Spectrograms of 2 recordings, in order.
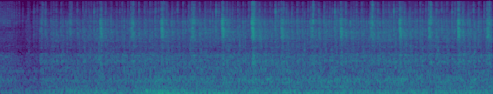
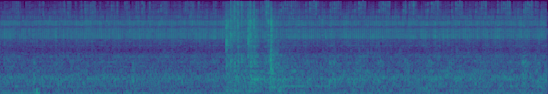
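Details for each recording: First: Bicycle rear derailleur being adjusted, H-limit screw tightened half a turn: quick, even ticking rasp while pedaling, excessive noise as the chain rubs the next inner cog because the high limit screw is too tight; harmless to the drivetrain. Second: Bicycle rear derailleur after indexing adjustment, shifting up one cog at a time: smooth drivetrain whirr with a brief clean shift click and no excessive noise, rubbing or chatter on any cog.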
